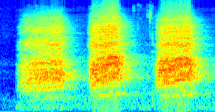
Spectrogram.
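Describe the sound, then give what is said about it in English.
Hawaiian crow (alala), a rare endangered crow, gives three loud, harsh, raspy caws. Each lasts about half a second, and they are spaced at an even rhythm with no other sounds. “That's the sound of the alala, a rare crow that's only found in the Hawaiian Islands.”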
